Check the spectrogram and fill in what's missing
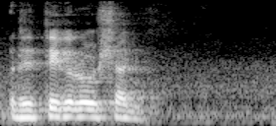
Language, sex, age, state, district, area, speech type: Urdu, male, 45-60, Uttar Pradesh, Gautam Buddha Nagar, urban, spontaneous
